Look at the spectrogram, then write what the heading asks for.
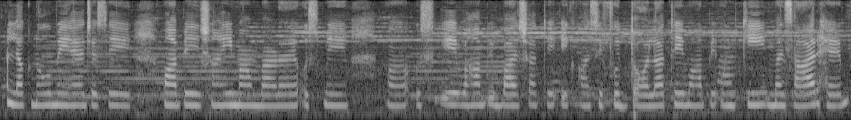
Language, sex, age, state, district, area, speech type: Urdu, female, 18-30, Uttar Pradesh, Mau, urban, spontaneous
